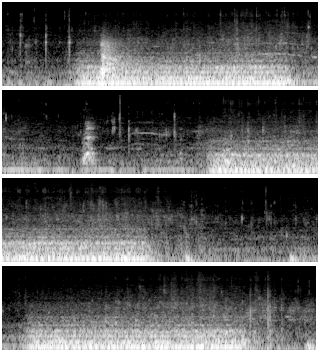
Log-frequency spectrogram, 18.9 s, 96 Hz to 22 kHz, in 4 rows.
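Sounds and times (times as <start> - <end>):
small motor running: 7.8 - 11.8, 14.5 - 18.0.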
